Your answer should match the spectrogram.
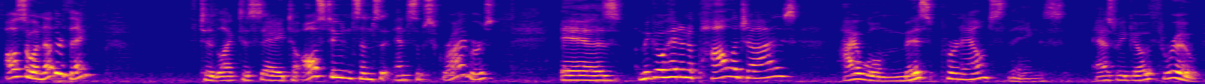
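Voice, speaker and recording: A man's voice: high voice, big pitch swings, a little slow, a little mellow, slight background noise. A middle-aged man from Alabama with a Southern accent, giving an earnest, enthusiastic welcome lecture as a college instructor, often repeating phrases for emphasis. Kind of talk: lecture-style course welcome.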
